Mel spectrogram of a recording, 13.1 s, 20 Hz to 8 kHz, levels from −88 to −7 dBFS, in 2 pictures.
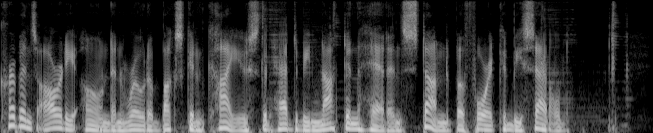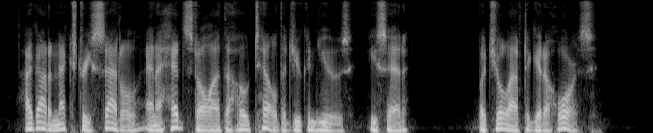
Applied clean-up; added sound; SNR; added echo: neural separator model SepFormer DNS4.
